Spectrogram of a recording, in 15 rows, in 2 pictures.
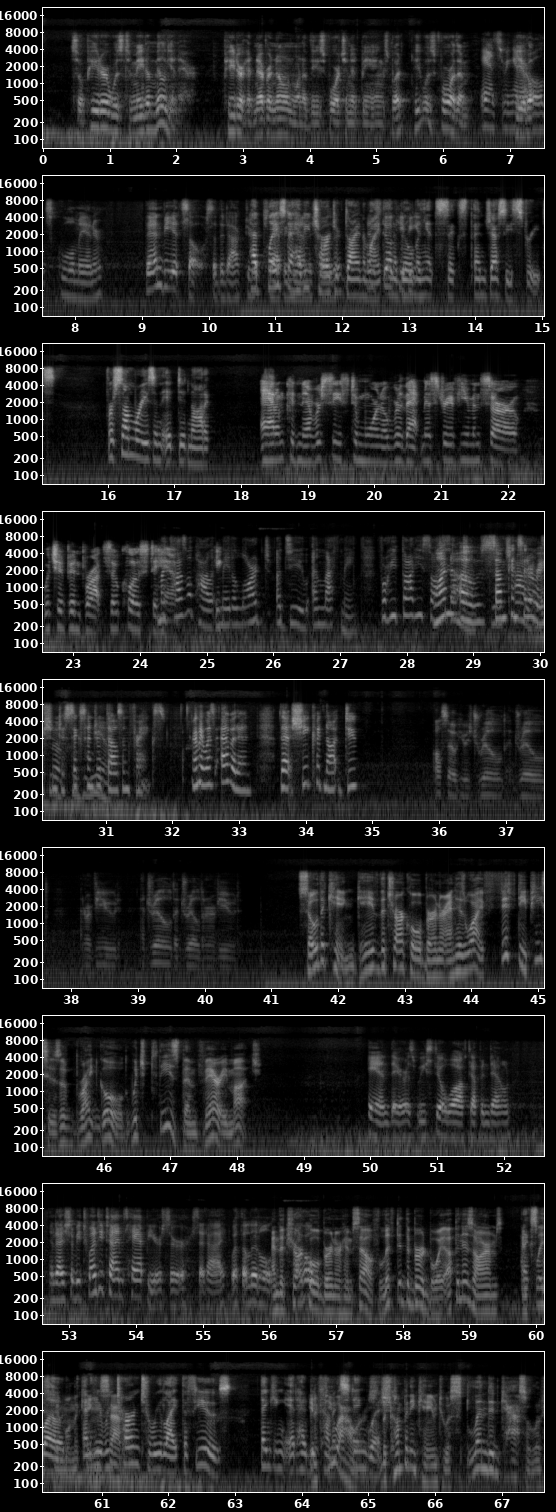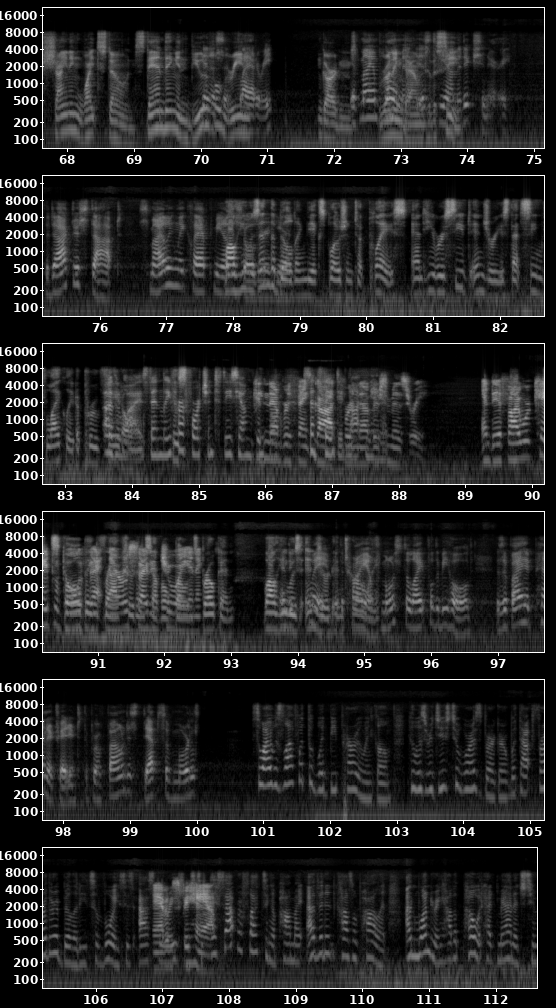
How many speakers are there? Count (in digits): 8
